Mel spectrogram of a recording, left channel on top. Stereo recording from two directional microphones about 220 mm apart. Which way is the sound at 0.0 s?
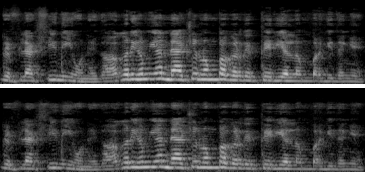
50° left (ahead or behind).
